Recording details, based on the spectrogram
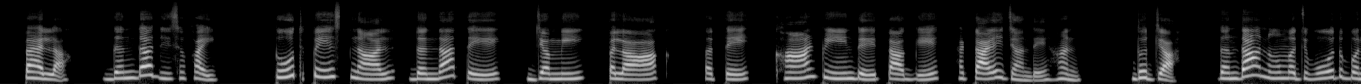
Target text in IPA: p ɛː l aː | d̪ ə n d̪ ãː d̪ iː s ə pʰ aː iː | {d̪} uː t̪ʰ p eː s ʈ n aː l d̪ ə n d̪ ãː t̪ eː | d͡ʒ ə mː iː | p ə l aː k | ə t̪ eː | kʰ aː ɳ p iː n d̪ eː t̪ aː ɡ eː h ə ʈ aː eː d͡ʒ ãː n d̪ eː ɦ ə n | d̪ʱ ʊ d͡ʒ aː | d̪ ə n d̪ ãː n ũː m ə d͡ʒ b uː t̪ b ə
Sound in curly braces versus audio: incorrect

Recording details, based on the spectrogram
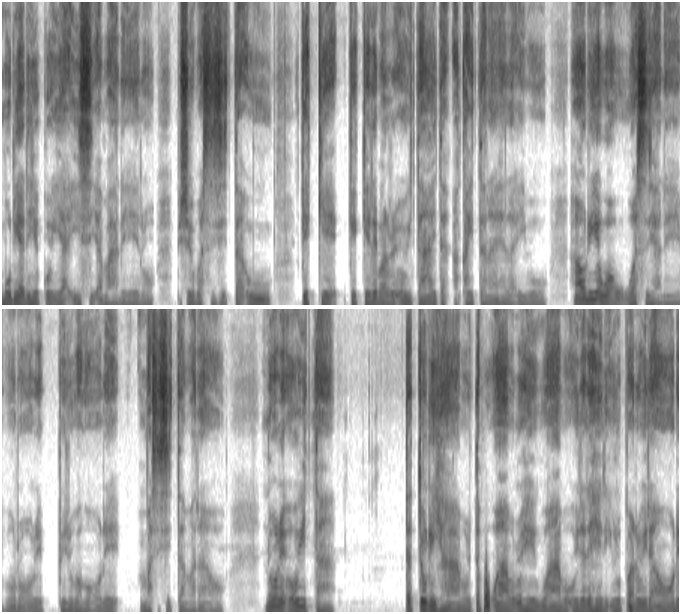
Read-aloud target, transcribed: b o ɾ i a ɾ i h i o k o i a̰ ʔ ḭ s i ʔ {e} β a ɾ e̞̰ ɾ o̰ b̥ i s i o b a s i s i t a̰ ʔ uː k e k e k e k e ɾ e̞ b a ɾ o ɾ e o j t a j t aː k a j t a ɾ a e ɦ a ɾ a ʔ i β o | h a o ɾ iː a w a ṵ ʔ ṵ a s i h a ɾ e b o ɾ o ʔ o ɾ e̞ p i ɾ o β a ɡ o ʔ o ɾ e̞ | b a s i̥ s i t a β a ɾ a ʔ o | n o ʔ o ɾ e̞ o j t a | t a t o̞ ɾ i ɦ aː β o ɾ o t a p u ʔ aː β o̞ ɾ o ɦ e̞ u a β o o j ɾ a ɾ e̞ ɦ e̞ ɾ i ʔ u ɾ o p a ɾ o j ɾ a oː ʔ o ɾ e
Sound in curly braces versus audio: incorrect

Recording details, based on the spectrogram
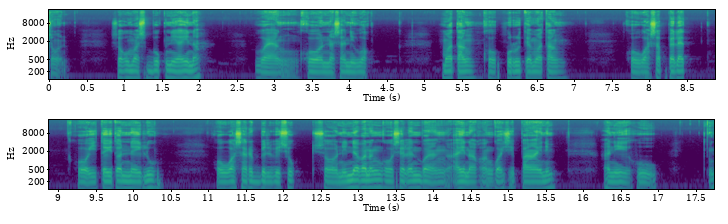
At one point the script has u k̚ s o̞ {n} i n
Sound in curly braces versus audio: correct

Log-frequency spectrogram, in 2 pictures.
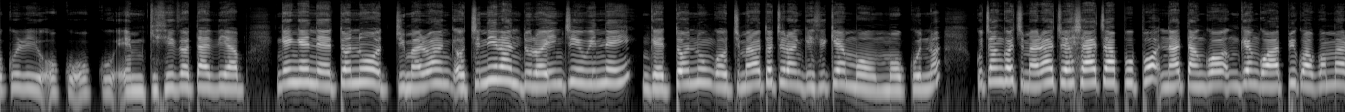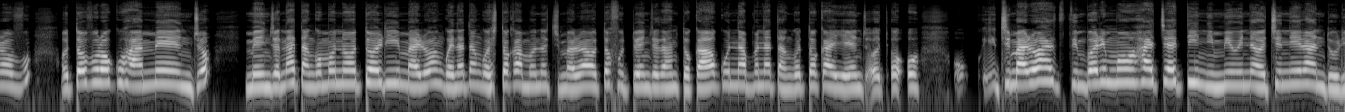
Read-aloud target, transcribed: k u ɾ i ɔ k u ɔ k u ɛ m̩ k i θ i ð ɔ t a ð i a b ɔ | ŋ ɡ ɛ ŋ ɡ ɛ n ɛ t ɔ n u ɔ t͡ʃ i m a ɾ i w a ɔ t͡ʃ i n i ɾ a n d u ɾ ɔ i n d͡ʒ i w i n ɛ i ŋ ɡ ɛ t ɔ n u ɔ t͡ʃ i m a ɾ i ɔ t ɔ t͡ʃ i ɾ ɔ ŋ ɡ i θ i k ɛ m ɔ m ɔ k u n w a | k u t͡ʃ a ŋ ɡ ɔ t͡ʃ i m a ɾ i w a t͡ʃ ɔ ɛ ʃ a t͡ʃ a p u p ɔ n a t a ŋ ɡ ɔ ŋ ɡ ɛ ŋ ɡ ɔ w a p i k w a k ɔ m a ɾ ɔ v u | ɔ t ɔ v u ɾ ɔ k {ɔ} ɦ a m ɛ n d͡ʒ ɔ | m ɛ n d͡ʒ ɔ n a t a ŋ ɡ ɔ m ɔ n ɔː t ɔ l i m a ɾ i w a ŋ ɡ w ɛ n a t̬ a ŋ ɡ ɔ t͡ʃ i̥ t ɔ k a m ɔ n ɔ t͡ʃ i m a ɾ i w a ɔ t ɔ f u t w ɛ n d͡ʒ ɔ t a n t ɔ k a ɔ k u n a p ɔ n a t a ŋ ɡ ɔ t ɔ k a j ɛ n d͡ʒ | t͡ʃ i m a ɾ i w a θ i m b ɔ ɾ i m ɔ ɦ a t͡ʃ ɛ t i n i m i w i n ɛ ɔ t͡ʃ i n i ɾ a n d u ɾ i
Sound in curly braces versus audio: incorrect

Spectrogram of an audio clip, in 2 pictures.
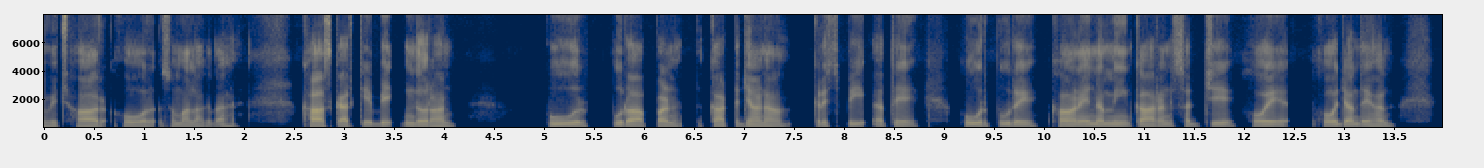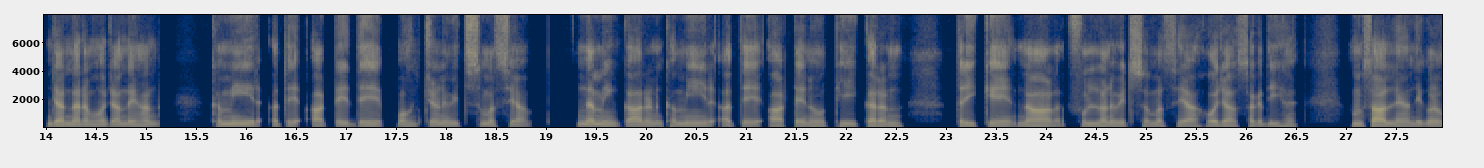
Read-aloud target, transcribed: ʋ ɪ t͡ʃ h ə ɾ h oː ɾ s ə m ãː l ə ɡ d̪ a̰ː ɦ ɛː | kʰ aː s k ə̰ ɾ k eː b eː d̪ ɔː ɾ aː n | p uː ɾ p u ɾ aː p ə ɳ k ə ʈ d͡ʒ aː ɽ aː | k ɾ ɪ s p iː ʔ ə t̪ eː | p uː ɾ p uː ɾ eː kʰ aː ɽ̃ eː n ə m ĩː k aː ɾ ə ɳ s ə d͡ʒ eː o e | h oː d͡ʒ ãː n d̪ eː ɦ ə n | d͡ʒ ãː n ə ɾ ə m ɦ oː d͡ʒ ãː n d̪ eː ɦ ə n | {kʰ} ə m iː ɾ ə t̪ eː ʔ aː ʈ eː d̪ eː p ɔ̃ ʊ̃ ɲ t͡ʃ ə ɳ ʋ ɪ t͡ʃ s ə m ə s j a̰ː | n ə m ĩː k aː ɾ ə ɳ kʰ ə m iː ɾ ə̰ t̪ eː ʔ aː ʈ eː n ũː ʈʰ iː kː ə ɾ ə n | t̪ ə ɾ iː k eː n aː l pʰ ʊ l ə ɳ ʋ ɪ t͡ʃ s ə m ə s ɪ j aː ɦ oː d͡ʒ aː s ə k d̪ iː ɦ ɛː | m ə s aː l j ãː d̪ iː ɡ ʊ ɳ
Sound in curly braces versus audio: correct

